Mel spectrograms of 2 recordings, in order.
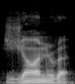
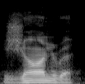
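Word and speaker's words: genre: معمولاً درست تلفظ میشه فقط حرف آخر اگه نگاه کنین شوا هست یعنی یه دونه شبیه به ا ما باید آخر کلمه اضافه کنیم ژانر ژانر شماره ۸ پیزا نیست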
